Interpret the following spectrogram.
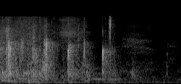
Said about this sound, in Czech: Já tleskat nemůžu, tak musíte vy. děkuji, děkuji, děkuji.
